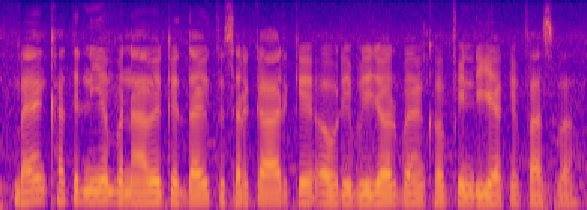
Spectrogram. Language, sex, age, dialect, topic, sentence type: Bhojpuri, male, 18-24, Southern / Standard, banking, statement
